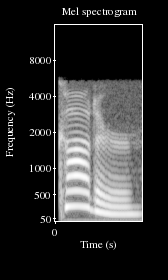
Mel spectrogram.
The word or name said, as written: Qatar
